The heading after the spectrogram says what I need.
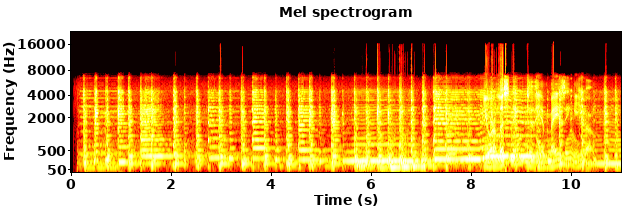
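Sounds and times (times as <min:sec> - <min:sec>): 
ebow guitar tone: 0:00.2 - 0:11.0.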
